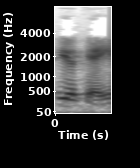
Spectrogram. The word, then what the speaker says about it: Funke: I mean, I'm thinking both of your character Tobias Funk am I saying that right? Funke, that is, in Arrested Development. – It is Funke, yeah.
